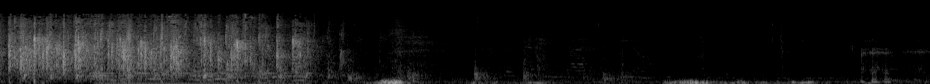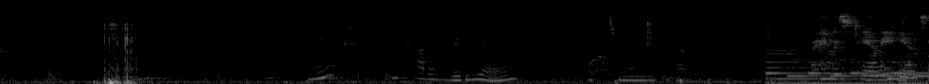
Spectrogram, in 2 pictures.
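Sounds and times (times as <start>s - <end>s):
audience applause: 0.0s - 3.6s.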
